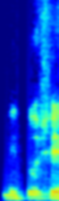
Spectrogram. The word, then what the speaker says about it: മിദുഷേ: ശക്തിത്രയ സമേതായ മിദുഷേ, മിദുഷേ എന്നാണുള്ളത്, മിഡു എന്നല്ല മിദുഷേ എന്നുള്ളതാണ് കൊടുത്തിട്ടുള്ളത്.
